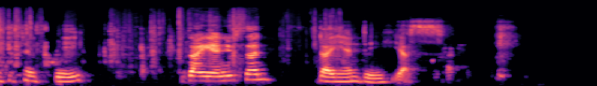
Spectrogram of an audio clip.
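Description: A plastic sheet crinkles and rustles as it is handled.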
